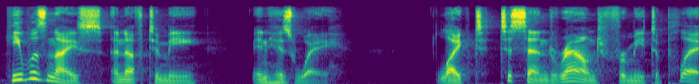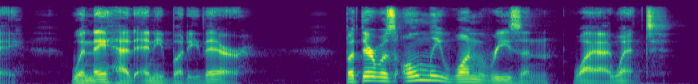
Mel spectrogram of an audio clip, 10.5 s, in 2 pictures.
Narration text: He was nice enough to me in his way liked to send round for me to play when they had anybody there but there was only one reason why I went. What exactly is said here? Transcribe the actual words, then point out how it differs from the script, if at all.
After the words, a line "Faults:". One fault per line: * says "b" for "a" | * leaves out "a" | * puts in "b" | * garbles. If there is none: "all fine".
He was nice enough to me in his way liked to send round for me to play when they had anybody there but there was only one reason why I went.
Faults:
all fine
